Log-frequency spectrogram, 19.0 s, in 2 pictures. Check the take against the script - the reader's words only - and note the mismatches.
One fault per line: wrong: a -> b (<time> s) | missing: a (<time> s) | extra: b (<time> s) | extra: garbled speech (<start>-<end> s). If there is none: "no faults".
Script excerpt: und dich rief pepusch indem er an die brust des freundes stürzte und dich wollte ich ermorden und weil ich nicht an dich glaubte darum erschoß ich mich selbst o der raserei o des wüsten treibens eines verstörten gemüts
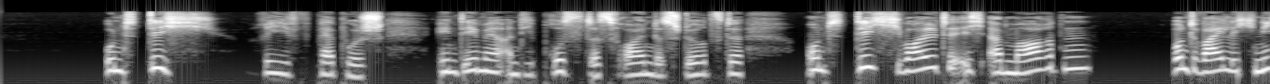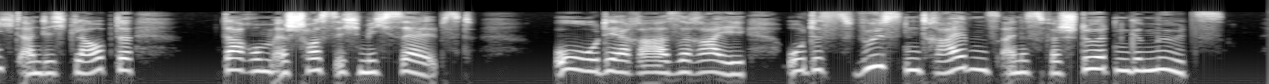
no faults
